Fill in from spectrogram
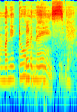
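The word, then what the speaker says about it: manidoominens: Yeah, in Ojibwe, it's pronounced Manidumanes? – Oh, yeah, Manidumanes.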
